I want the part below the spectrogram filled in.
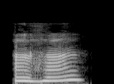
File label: "uhhuh", English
